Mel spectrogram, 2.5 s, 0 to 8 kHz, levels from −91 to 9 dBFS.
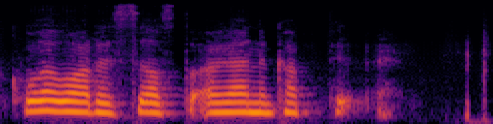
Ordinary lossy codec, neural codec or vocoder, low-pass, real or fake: none; codec, 16 kHz, 0.5 kbps, X-Codec, HuBERT features, trained on LibriSpeech; 7.2 kHz; fake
